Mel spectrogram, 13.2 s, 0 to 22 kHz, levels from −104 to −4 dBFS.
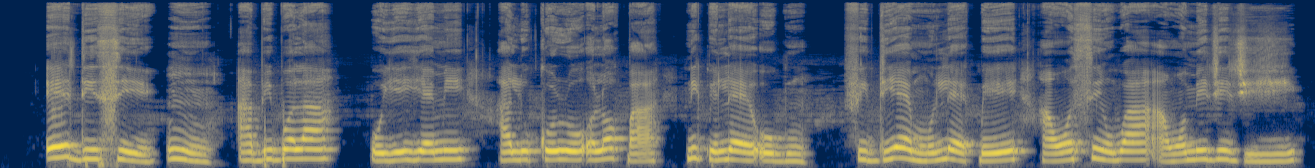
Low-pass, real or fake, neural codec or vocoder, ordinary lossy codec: none; real; none; none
